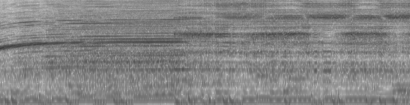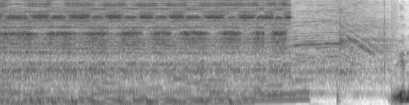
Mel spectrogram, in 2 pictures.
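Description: A power tool cutter grinds into the faces of a hardened steel wrench, giving a loud, steady whining grind with shifting rhythmic strokes as it bites the edge, then stopping abruptly near the end with no talking.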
